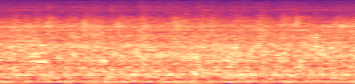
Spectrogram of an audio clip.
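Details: Electric fan that hummed and needed a push to turn, now running after a new capacitor was connected to the motor's common wire; steady even whir, faint hum, spins freely: normal running.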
